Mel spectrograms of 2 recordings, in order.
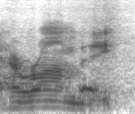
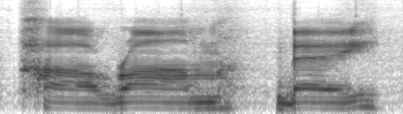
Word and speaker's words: Harambe: the gorilla enclosure at the Cincinnati Zoo and Botanical Garden, where he was grabbed and dragged by Harambe, a 17-year-old Western lowland gorilla.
